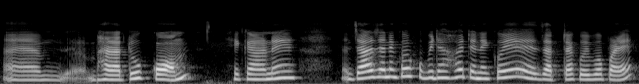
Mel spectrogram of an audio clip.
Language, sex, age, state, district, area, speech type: Assamese, female, 30-45, Assam, Golaghat, urban, spontaneous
